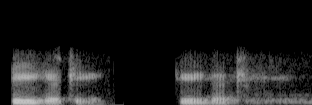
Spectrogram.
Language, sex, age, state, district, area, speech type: Urdu, male, 18-30, Uttar Pradesh, Siddharthnagar, rural, conversation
